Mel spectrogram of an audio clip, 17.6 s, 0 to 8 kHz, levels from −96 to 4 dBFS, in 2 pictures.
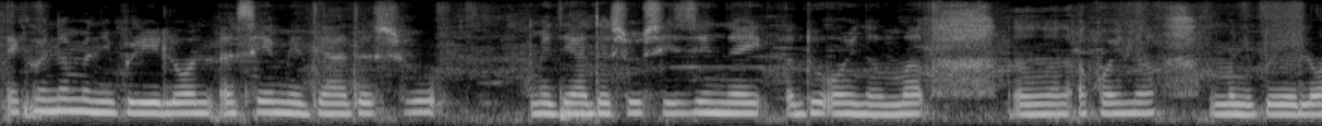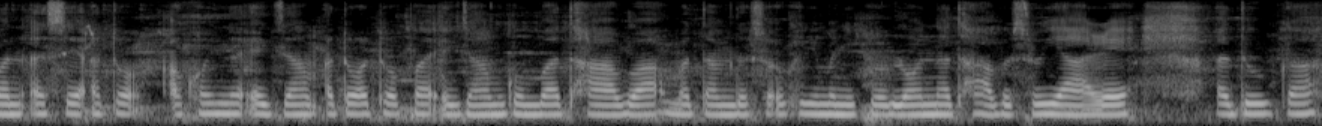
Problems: constant background noise, background conversations at intervals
